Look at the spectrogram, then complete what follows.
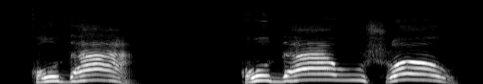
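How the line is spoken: Irritated shout. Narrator (Russian): закричал Юсси с раздражением

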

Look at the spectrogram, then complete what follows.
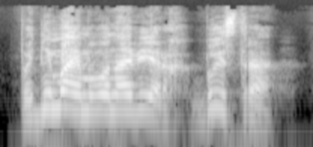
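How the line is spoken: Shouted. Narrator (Russian): крикнул Айболит

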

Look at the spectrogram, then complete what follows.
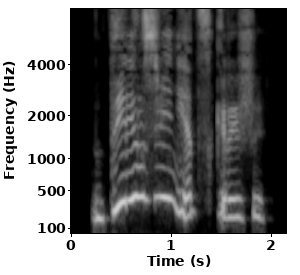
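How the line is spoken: Cheerful old nanny. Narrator (Russian): радостно сообщила нянюшка

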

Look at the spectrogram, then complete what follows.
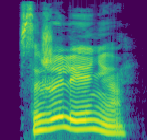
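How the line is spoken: Wry snort. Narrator (Russian): хмыкнул Фил

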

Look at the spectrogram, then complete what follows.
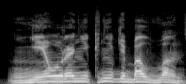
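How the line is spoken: Angry voice. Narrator (Russian): сердито сказал голос

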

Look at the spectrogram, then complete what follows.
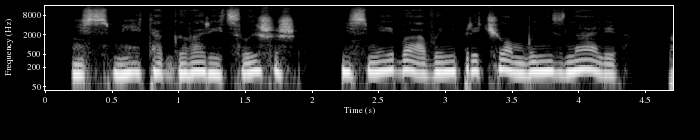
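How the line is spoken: Fast low whisper. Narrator (Russian): понизив голос, быстро прошептала я

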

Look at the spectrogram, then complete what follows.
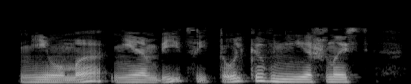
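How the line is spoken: Expressive whisper. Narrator (Russian): выразительным шепотом напомнил я

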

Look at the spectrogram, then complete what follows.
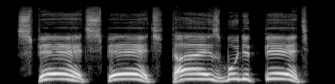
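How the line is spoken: Crowd shouting. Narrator (Russian): закричали со всех сторон

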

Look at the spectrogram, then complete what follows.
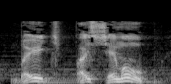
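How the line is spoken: Sudden loud bark over noise. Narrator (Russian): неожиданно громко рявкнул горох, перекрывая общий бардак

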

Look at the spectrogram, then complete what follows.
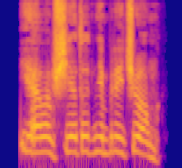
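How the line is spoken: Stung, outraged yell. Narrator (Russian): завопил секретарь, как ужаленный

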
